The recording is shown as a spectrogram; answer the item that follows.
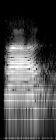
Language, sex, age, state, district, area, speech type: Sindhi, male, 30-45, Delhi, South Delhi, urban, conversation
